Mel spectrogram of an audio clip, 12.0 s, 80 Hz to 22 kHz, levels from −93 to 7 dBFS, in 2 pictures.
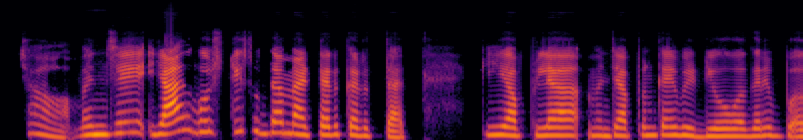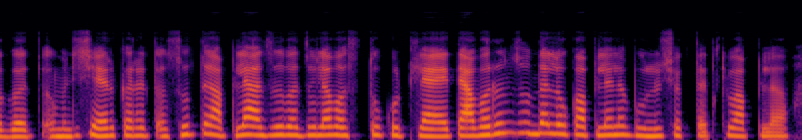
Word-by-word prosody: अच्छा, 275 -1 -12 0.3
म्हणजे 245 +5 +2 0.2
ह्या 260 +5 +8
गोष्टीसुद्धा 315 -1 -3
मॅटर 240 -3 +2
करतात, 210 -7 -1 0.6
की 235 -1 0
आपल्या, 220 0 +3
म्हणजे 215 0 -1
आपण 225 +2 -2
काही 230 0 0
व्हिडिओ 200 -2 +1
वगैरे 205 +2 -1
बघत 190 +1 -2
म्हणजे 195 +1 -1
शेअर 210 -4 +2
करत 215 -1 -3
असू, 200 +5 -3
तर 265 - 0
आपल्या 230 +1 +2
आजूबाजूला 230 0 +1
वस्तू 225 0 -2
कुठल्या 215 -2 -1
आहेत, 195 0 +2
त्यावरूनसुद्धा 265 +6 +1
लोकं 255 -2 0
आपल्याला 230 +1 0
बोलू 205 0 +1
शकतात 220 -1 -5
किंवा 220 -3 -2
आपलं 105 - -4
225 Hz, 155 wpm, -23 LUFS, 210-240 Hz, 0.6 s, ह्या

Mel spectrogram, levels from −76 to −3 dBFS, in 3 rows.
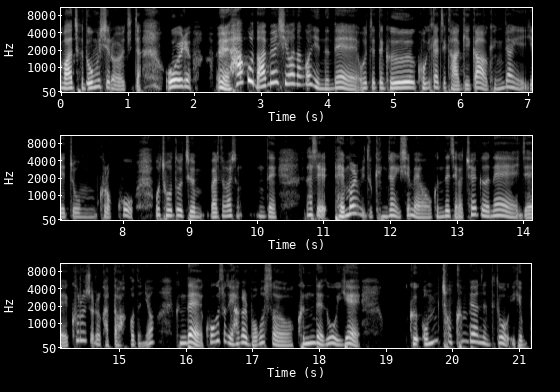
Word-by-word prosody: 맞아. 195 +1 +5
너무 205 +6 +3
싫어요 175 - -1
진짜. - - -5 0.4
오히려 255 +1 +7 0.4
예 - - +8
하고 405 +5 +9
나면 385 +8 +6
시원한 360 -4 +1
건 340 - 0
있는데 175 - 0
어쨌든 195 0 -3
그 205 +2 +5
거기까지 200 0 -2
가기가 160 +2 0
굉장히 190 +2 -4
이게 155 -1 -7
좀 155 -2 -10
그렇고. 175 +7 -5 0.3
어 240 - -2
저도 215 -1 -1
지금 185 -2 -3
말씀하셨는데 190 0 -5 0.4
사실 235 0 0
배멀미도 235 -1 +1
굉장히 180 +2 -4
심해요. 150 -8 -3
근데 175 +4 -3
제가 - - -4
최근에 210 - -1
인제 135 +1 -3
크루즈를 330 - -5
갔다 155 - -6
왔거든요. 210 +8 -7 0.3
근데 230 +4 +4
거기서도 275 -2 -3
약을 215 +5 0
먹었어요. 155 - -3
근데도 220 -1 0
이게 195 +4 +1 0.7
그 200 - +2
엄청 255 +6 -2
큰 305 +5 -8
배였는데도 235 - -2
이게, 165 - -5
205 Hz, 325 characters per minute, -22 LUFS, 175-235 Hz, 0.7 s, 하고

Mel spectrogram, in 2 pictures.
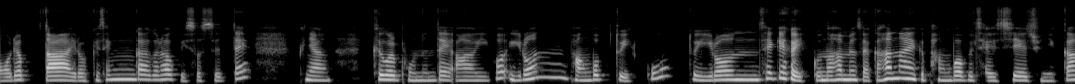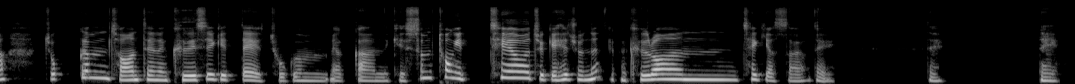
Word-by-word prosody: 어렵다.' 195 +1 +4
이렇게 175 +1 -6
생각을 225 0 +1
하고 230 0 0
있었을 165 +2 -6
때 275 - -3 0.5
그냥 195 -3 -2 0.4
그걸 215 -2 +4
보는데 185 0 -3
'아 185 0 -2
이거 185 +11 -3
이런 290 +9 -1
방법도 215 +1 -2
있고 285 - -6
또 215 - -2
이런 215 +2 +3
세계가 270 -1 +4
있구나.' 195 +1 -1
하면서 220 -3 +3
약간 185 +4 -5
1 275 +1 +6
의 250 - +3
그 225 - -5
방법을 195 +1 -1
제시해 185 +1 -3
주니까 175 +6 -2 0.4
쪼끔 245 +5 -2
저한테는 205 -3 +1
그 205 0 +3
시기 215 -1 -1
때 190 -3 0
조금 165 0 -8
약간 165 0 -6
이렇게 165 +1 -10
숨통이 300 - -1 0.2
트여주게 290 -9 +2
해주는 225 -1 +1 0.2
약간 200 -4 -8
그런 220 -2 +4
책이었어요. 165 -8 -6
네. 155 -4 -9 0.9
네. 165 -4 -9 0.9
네. 170 -4 -5
210 Hz, 270 characters per minute, -22 LUFS, 185-230 Hz, 0.9 s, 1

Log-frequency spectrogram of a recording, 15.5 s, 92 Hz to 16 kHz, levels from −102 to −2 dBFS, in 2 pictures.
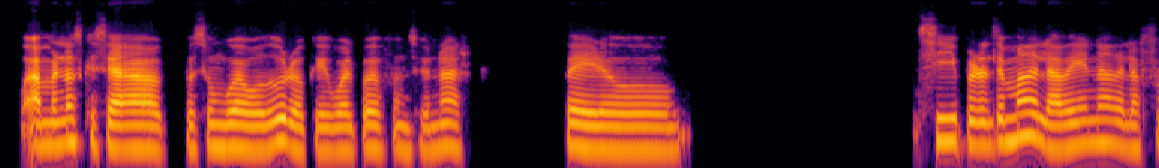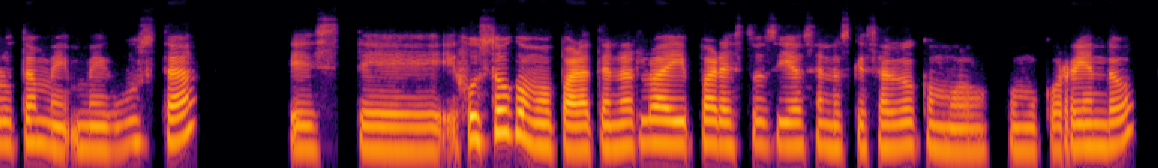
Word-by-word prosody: a - - +7
menos 195 +3 +2
que - - -6
sea, 170 -2 +7
pues, 170 0 -7
un 180 -1 -1
huevo 170 -1 +3
duro, 180 -3 +3
que 160 - -6
igual 160 0 -1
puede 175 +1 0
funcionar. 165 +2 -3 0.6
Pero 165 -2 +1 1.6
sí, 215 0 -1
pero 195 -2 +4
el 185 - -4
tema 215 +4 +5
de 245 - +5
la 175 -5 +4
avena, 195 +3 0
de 190 - -2
la 175 -1 -3
fruta 195 +2 -4
me 175 -4 -4
me 170 -1 -5
gusta, 205 - -2 0.6
este, 165 -1 -5
justo 230 +5 +3
como 195 -10 +1
para 170 0 +3
tenerlo 185 +3 -2
ahí 195 -1 +3
para 195 -1 +1
estos 185 +1 -8
días 185 -1 -4
en 180 -1 -5
los 170 - -7
que 175 - -7
salgo 175 +2 -3
como 160 -4 -6
como 160 -1 -8
corriendo, 180 - -3
175 Hz, 165 wpm, -22 LUFS, 165-195 Hz, 1.6 s, a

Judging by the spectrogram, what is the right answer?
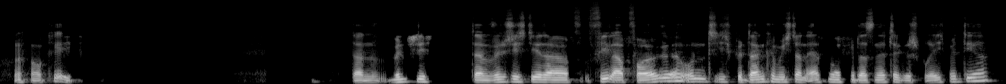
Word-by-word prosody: Ah, - - -4
okay. 90 0 -4 2.8
Dann 95 0 -1
wünsche 125 +3 +1
ich 120 - -4 0.4
dann 100 -1 +2
wünsche 115 +3 0
ich 115 -1 -1
dir 115 -1 +3
da 105 -1 +5 0.2
viel 135 +1 +1
Erfolge 105 - +4
und 130 +5 0
ich 120 0 -9
bedanke 115 +4 +2
mich 115 -1 -1
dann 110 -3 +1
erst 105 +3 -1
mal 110 -2 +1
für - - -6
das 100 0 +1
nette 105 0 -1
Gespräch 95 +2 -3
mit 125 +3 -7
dir. 170 +3 0
110 Hz, 150 wpm, -21 LUFS, 105-125 Hz, 2.8 s, da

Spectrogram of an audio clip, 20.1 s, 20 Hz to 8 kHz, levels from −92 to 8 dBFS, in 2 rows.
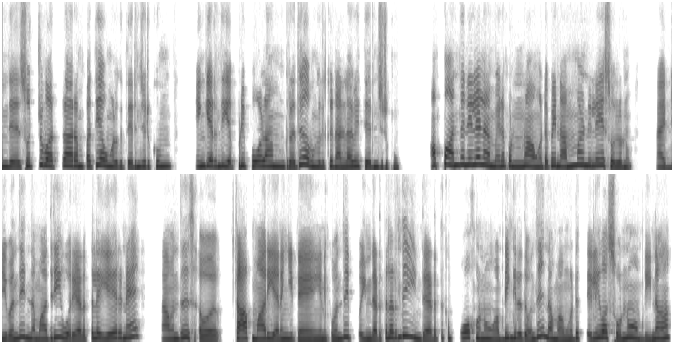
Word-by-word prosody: இந்த 235 0 +2 0.2
சுற்று 275 +4 -1
வட்டாரம் 275 -1 +1
பத்தி 240 +5 0
அவங்களுக்கு 235 -5 0
தெரிஞ்சிருக்கும். 235 +3 0 0.5
எங்கிருந்து 260 0 +2
எப்படி 265 +5 -1
போலாம்ங்குறது 245 0 +1
அவங்களுக்கு 235 -3 0
நல்லாவே 225 +4 +1
தெரிஞ்சிருக்கும். 210 -4 -1 0.5
அப்போ 295 +4 -1
அந்த 305 +3 +2
நிலைல 330 +1 +3
நம்ம 255 -2 +2
என்ன 265 - +1
பண்ணனும்னா, 240 +2 +2
அவங்ககிட்ட 225 -1 0
போய் 265 -2 +2
நம்ம 275 +6 +2
நிலையை 290 +2 0
சொல்லணும். 220 -2 0 0.4
நான் 210 0 -3
இப்டி 205 +3 -2
வந்து 245 +7 +1
இந்த 240 -3 0
மாதிரி 225 +6 0
ஒரு 215 -2 0
இடத்துல 215 +5 -1 0.2
ஏறுனேன், 265 +6 0 0.4
நான் 215 0 -2
வந்து 230 +4 +1 0.3
ஒ - - +2 0.4
ஸ்டாப் 245 0 +2
மாறி 220 +2 +1
இறங்கிட்டேன். 200 -3 +1
எனக்கு 200 0 -3
வந்து 235 +7 +1
இப்ப 260 -4 -16
இந்த 210 -1 +1
இடத்துல 270 +7 0
இருந்து, 310 +7 +1
இந்த 225 -3 0
இடத்துக்குப் 235 +4 -7
போகணும் 240 -6 +1
அப்டிங்கறது 235 +1 0
வந்து 260 +10 +1
நம்ம 220 -3 +2
அவங்ககிட்ட 200 +6 -1
தெளிவா 275 +5 +2
சொன்னோம் 250 +4 +2
அப்டின்னா, 205 +4 -1
240 Hz, 160 wpm, -19 LUFS, 220-265 Hz, 0.5 s, நிலைல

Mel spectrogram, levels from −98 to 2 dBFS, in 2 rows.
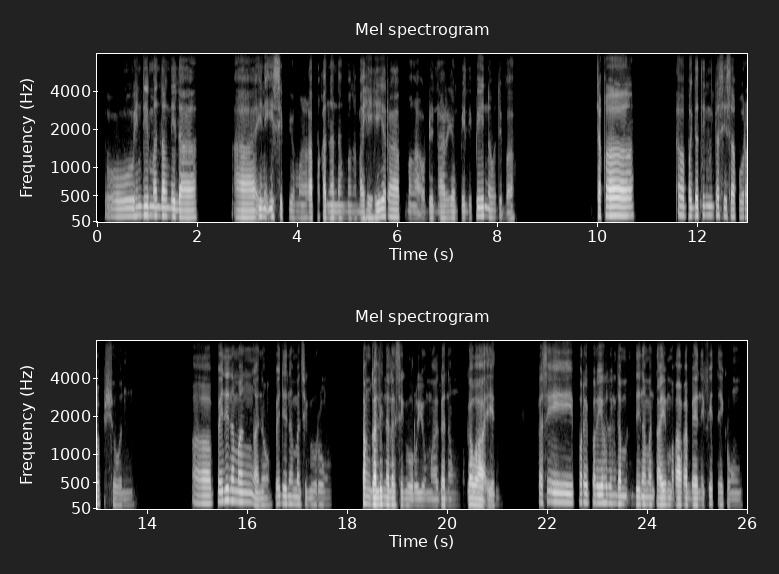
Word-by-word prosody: Oh, 135 +1 -2
hindi 155 +2 +1
man 150 -1 +1
lang 145 -1 +1
nila, 125 -2 +3 0.8
ah, 120 0 +1
iniisip 135 -1 -2
yung 120 -2 -12
mga 110 -1 -3
kapakanan 115 0 -4
ng 110 0 -8
mga 110 -1 -16
mahihirap, 120 +4 0 0.2
mga 110 -1 -12 0.2
ordinaryong 110 0 -7
Pilipino, 120 +4 -4
di - - -15
ba? 105 - -11 1.7
Tsaka, 155 - +3 1.4
ah, 160 -2 0
pagdating 155 +2 -2
kasi 155 -2 -4
sa 130 -1 -1
korapsyon, 110 -4 -10 1.2
ah, 140 -1 +1 0.2
pwede 185 +3 +3
namang 165 -4 0
ano, 115 +1 -5
pwede 135 0 -3
naman 130 -2 -5
sigurong 115 0 -12 0.6
tanggalin 125 -2 +6
nalang 115 -1 +2
siguro 110 -1 -5
yung 110 0 -8
mga 105 +1 -4
ganung 105 0 -18 0.2
gawain. 110 -4 +4 0.9
Kasi 175 +4 -5 0.6
pare-pareho 150 -2 +1
rin 145 0 -5
dam 135 -1 0
din 125 -2 -2
naman 125 -1 -2
tayong 120 0 +2
makaka-benefit 115 +1 -1
eh 110 - -7
kung 105 0 -15
120 Hz, 110 wpm, -23 LUFS, 110-140 Hz, 1.7 s, tanggalin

